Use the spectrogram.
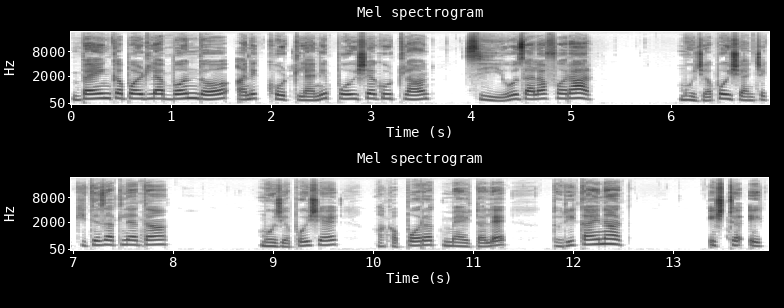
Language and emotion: Goan Konkani, fearful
